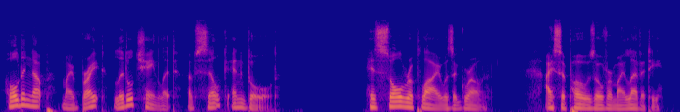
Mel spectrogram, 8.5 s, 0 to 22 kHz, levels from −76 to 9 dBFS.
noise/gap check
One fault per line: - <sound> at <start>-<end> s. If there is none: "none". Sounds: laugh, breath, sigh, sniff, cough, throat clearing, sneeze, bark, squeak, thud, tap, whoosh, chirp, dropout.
none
